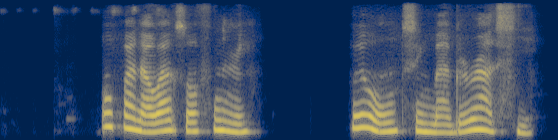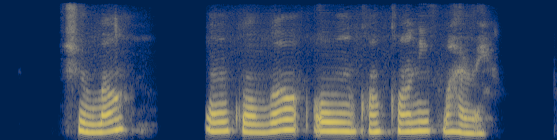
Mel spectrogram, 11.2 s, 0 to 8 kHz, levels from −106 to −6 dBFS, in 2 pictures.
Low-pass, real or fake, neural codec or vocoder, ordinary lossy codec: 7.2 kHz; fake; codec, 16 kHz in and 24 kHz out, 1 kbps, XY-Tokenizer; AAC, 48 kbps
